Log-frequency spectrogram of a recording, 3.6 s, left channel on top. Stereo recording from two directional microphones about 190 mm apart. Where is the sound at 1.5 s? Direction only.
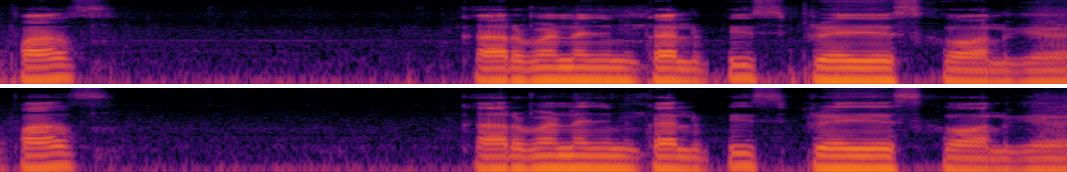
5° right (ahead or behind).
